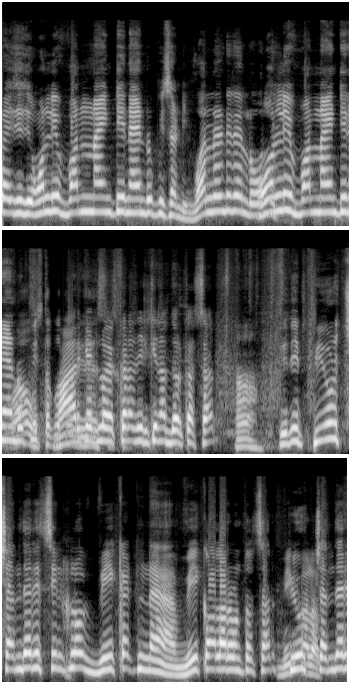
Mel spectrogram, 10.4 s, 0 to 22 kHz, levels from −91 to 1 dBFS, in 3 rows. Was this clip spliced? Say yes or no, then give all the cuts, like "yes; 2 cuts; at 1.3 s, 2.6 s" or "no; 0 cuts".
yes; 1 cut; at 3.8 s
